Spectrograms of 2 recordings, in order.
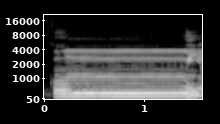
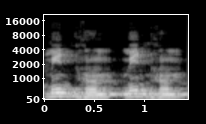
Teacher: Kumi ada jeda 2 harokat. Kalau yang jelas gak ada jeda sama sekali, langsung aja minhum seperti itu.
